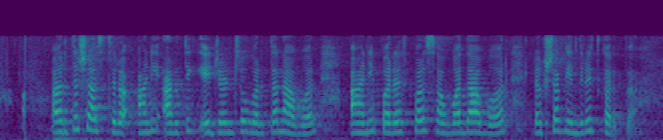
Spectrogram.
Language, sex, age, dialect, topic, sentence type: Marathi, female, 18-24, Southern Konkan, banking, statement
